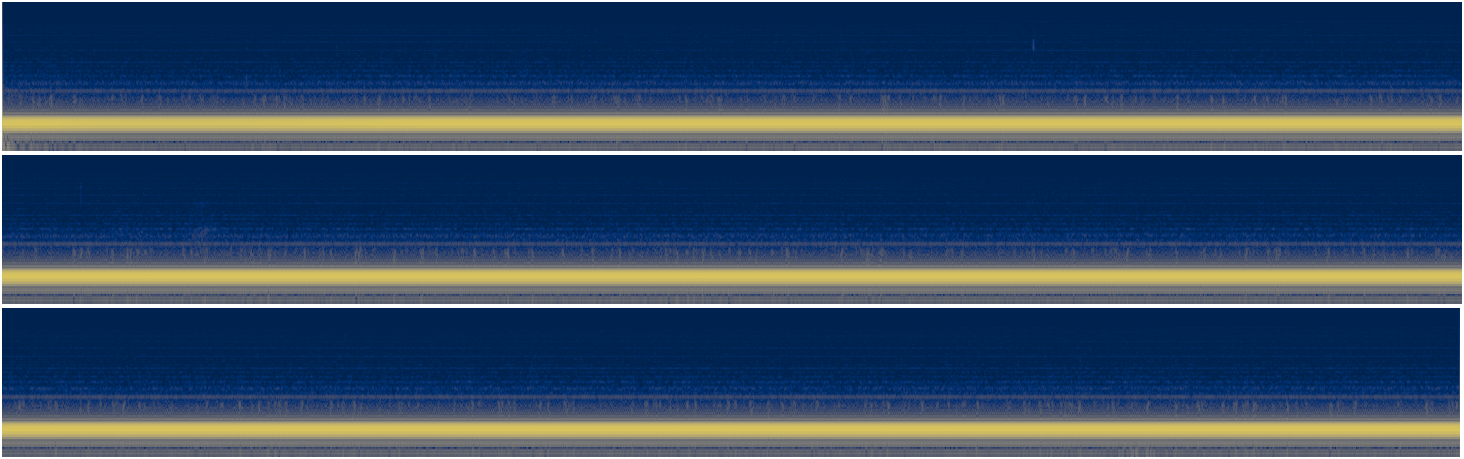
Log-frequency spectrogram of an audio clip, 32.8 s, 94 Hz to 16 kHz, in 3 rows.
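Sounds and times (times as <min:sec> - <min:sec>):
pure 250 hertz sine wave tone: 0:00.0 - 0:32.8.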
